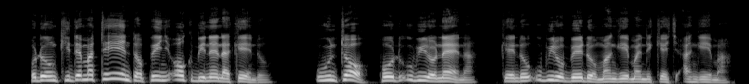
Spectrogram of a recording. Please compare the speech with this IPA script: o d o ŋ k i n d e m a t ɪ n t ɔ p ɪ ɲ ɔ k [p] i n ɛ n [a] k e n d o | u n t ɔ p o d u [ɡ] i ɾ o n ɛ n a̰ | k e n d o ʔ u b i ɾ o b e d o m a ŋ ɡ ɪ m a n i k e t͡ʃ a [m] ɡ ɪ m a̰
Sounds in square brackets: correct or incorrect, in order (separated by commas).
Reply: incorrect, correct, incorrect, incorrect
